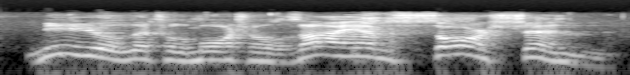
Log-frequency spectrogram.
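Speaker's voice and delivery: booming, bellowing giant's shout. Narrating a giant lifting a chest to throw at someone, giant shouting. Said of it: "shouts out".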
